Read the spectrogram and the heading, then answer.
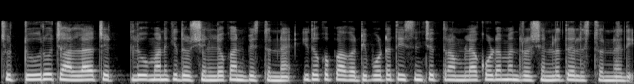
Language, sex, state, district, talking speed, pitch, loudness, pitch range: Telugu, female, Andhra Pradesh, Krishna, 150 wpm, 210 Hz, -13 LUFS, 200-220 Hz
